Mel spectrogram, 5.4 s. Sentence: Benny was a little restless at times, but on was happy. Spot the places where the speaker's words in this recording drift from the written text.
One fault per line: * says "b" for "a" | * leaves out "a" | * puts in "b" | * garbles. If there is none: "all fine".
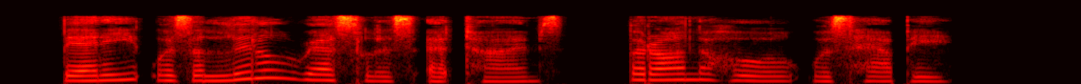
* puts in "the whole"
